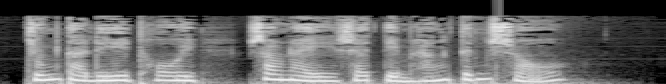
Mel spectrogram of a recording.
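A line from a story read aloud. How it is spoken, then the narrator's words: Soft. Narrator (Vietnamese): Đặng Bá Công nói khẽ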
